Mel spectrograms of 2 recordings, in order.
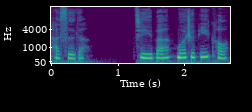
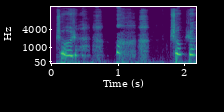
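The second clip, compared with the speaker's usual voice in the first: much higher, tearful female cry; crying woman voice; 8 semitones higher, 4 dB quieter, faster than usual. Acted. Woman cries out to him.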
